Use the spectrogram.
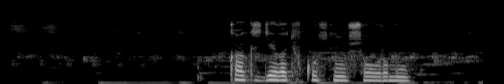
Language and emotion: Russian, neutral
